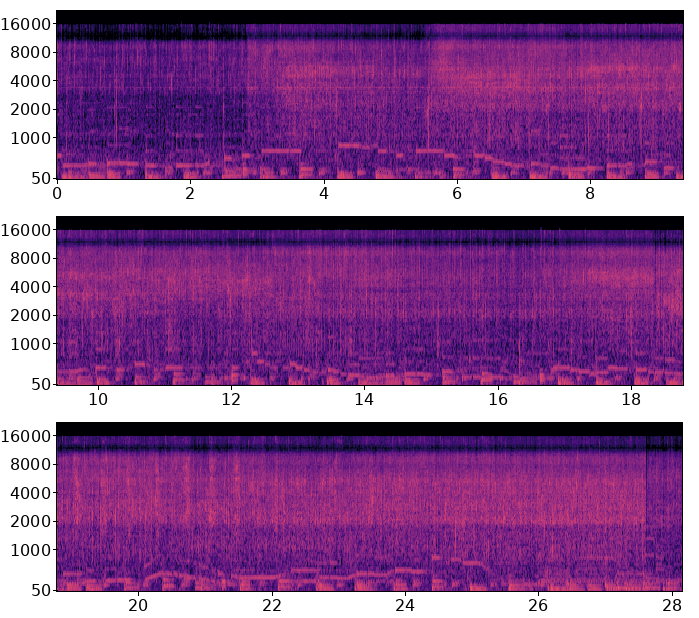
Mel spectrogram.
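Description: Chicken pieces sizzling in hot oil in a pan. The sizzle gets louder about three seconds in and again about six seconds in, then drops just before the end.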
